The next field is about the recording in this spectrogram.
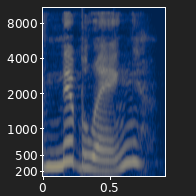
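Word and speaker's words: nibling: and this word is nibbling rhymes with sibling it's not in all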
